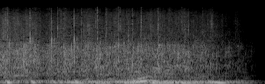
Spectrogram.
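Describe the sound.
An audience claps steadily for the panelists at the end of a panel discussion, in a dense, sustained wash of applause for a few seconds, with a low murmur of voices underneath before it fades out.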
